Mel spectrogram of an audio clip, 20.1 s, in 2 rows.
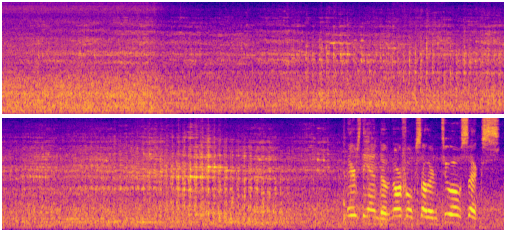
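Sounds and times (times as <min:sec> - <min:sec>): freight train wheels clicking: 0:05.6 - 0:19.5.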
